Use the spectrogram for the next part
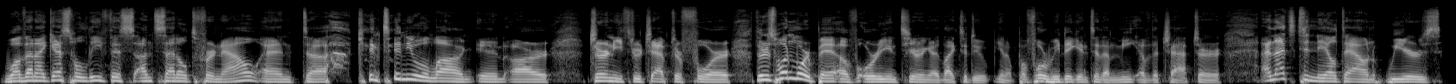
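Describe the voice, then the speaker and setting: A man's voice: medium pitch, very animated, moderate pace, no echo, clean studio sound. A man co-hosting a podcast, talking through a book in a conversational, analytical way. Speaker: podcast co-host. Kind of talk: casual literary discussion.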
